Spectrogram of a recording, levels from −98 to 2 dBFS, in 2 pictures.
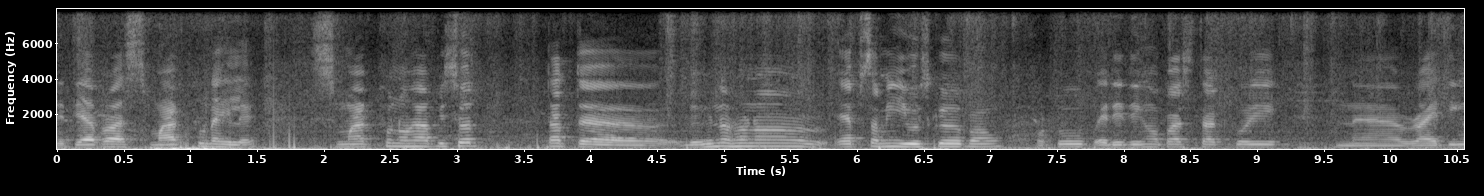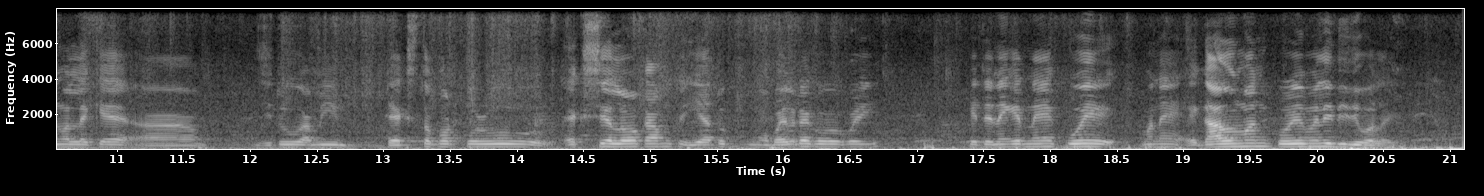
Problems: constant background noise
